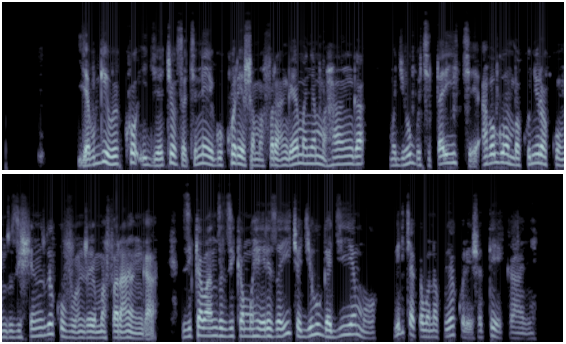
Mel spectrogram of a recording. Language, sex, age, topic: Kinyarwanda, male, 18-24, finance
